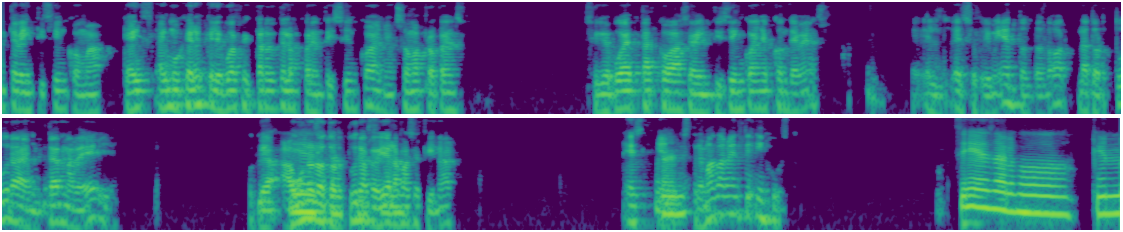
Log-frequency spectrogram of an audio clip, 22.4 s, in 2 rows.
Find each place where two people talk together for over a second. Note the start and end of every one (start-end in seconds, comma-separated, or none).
14.0-15.3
